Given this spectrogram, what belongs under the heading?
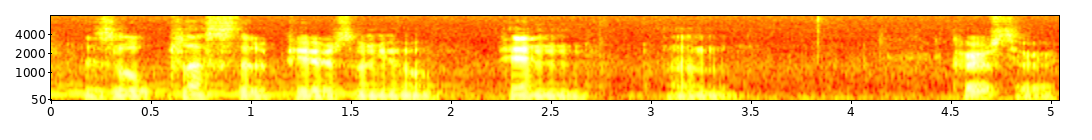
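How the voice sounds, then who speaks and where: With noticeable background noise and audible room echo, a man speaks at a moderate pace in a very deep, low pitch with ordinary pitch variation. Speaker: photo retoucher making tutorials. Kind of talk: tutorial. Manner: halting, many fillers. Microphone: poor audio quality.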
